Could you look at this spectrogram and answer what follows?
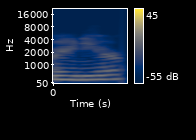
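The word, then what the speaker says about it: Rainier: so let me see I looked up Mount rineer which is how we pronounce it when you're from here by the way R there yeah I see it got it okay um Jane Krit said reneer we don't like that um so Mount rineer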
